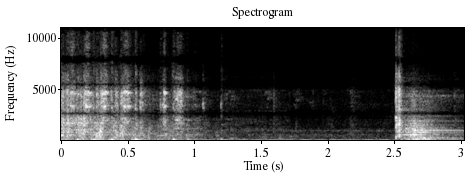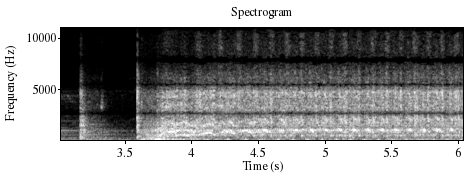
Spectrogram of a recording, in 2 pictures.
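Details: Craftsman mower's 20 hp Briggs & Stratton Platinum Series flathead cranked with ether (starting fluid) sprayed in; steady chugs about four per second, stops, retries, never catches: cranks but won't start. Owner suspects a valve problem; fuel flow unchecked.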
